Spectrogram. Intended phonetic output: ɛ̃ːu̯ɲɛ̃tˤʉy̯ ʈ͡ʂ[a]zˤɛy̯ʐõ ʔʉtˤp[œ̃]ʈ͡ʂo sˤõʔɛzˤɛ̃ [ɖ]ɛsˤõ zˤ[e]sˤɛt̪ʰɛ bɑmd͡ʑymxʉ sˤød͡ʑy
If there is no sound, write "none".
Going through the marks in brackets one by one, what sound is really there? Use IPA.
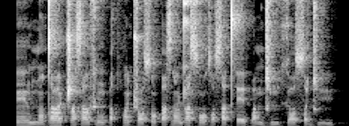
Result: æ, œ̃, ɖ, ø

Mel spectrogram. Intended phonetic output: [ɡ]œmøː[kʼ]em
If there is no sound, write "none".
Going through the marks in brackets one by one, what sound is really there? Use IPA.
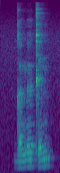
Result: ɡ, kʼ

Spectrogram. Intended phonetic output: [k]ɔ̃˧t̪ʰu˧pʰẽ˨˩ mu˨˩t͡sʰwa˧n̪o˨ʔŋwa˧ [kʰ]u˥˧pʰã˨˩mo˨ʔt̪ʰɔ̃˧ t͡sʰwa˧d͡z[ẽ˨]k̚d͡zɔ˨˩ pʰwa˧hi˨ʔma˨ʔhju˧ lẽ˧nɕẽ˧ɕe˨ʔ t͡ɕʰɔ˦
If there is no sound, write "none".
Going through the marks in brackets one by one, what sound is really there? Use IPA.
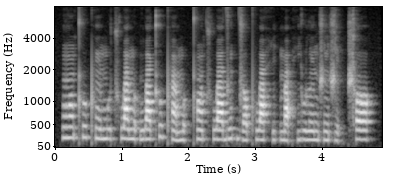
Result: ŋ, kʰ, ẽ˦

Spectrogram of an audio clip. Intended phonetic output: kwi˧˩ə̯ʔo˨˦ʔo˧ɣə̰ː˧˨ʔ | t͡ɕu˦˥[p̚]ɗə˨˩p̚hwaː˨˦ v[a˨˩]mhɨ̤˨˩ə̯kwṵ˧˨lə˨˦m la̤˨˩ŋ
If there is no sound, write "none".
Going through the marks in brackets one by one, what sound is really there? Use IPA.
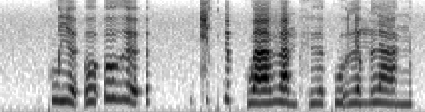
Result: k̚, a˧˩

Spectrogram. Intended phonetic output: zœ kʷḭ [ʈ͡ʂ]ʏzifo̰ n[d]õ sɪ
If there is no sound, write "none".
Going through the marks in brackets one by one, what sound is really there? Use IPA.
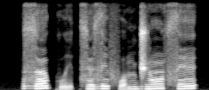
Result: t͡s, d͡ʒ

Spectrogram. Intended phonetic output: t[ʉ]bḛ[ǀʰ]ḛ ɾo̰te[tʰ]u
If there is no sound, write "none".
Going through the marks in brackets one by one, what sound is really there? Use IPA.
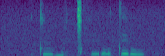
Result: ʉ, ǀʰ, ɾ

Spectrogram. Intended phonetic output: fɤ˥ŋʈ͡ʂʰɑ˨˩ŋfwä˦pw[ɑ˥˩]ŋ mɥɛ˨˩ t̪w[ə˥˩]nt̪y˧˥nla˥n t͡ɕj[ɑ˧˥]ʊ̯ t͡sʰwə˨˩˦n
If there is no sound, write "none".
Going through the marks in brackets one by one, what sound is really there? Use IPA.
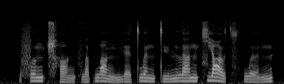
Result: ɑ˥˩, ə˥˩, ɑ˥˩

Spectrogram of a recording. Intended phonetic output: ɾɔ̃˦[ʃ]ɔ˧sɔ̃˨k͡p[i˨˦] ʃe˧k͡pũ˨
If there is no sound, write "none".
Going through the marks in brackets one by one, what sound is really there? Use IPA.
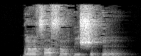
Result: s, i˨˦

